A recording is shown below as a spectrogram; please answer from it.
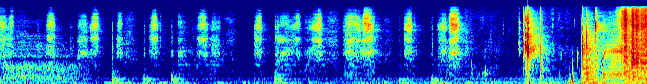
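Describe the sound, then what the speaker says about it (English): Pen writing the word carbon by hand on paper, a run of short scratchy strokes close up, louder rubbing toward the end, no talk. "let's write carbon"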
